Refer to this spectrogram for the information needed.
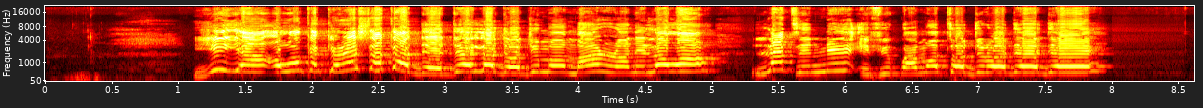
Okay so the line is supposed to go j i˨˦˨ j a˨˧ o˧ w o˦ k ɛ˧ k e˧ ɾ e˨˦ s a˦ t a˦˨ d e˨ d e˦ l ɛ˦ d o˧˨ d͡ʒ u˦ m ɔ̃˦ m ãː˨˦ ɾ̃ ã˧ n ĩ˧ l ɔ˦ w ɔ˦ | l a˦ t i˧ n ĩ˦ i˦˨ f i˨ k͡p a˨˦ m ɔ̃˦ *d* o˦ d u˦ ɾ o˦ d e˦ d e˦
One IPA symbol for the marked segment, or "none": t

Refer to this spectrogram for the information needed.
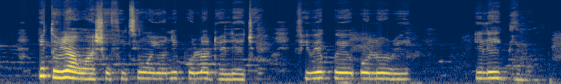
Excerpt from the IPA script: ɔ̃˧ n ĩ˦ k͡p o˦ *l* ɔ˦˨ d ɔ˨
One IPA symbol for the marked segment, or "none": l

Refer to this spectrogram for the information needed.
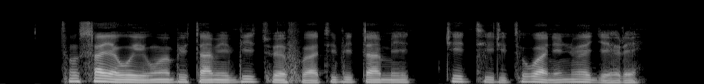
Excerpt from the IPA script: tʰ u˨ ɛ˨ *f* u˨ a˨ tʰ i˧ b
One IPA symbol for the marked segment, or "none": f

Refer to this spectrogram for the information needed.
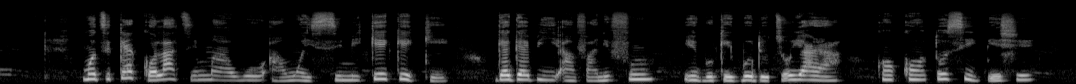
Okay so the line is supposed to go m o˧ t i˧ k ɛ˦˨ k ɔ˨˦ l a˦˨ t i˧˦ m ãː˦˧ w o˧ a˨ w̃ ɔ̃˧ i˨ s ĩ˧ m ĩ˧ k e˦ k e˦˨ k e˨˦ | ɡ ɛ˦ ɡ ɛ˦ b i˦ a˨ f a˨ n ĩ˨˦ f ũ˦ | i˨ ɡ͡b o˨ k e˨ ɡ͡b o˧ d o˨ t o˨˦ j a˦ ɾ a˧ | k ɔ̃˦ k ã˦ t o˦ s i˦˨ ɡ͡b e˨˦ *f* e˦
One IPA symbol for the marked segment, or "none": ʃ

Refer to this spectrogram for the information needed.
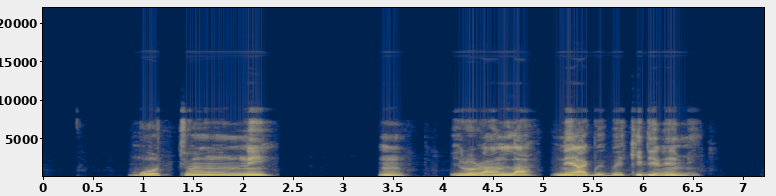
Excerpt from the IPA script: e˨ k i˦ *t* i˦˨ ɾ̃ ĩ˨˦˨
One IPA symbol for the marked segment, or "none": d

